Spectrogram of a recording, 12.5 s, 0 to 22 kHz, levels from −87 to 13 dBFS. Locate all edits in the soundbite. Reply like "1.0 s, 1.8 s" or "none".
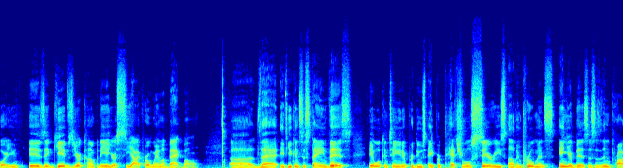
none

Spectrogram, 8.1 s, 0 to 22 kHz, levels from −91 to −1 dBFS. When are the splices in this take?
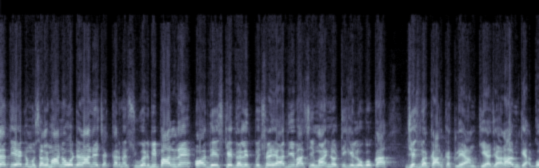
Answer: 2.8 s

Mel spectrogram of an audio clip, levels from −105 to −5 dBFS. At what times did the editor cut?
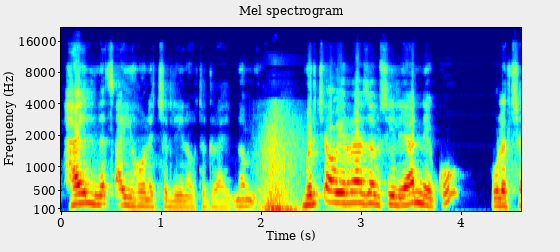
2.2 s

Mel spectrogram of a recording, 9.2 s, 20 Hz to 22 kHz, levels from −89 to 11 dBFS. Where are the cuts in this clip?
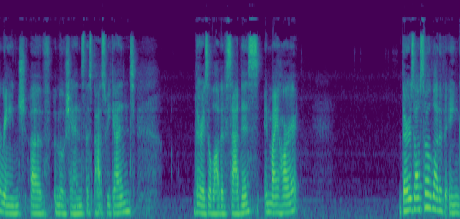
none

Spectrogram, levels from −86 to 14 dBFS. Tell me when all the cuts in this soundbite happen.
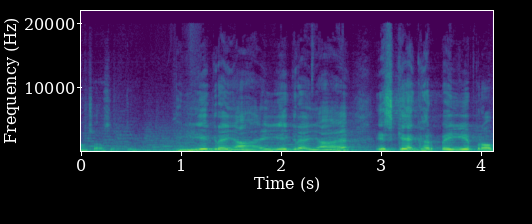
1.0 s

